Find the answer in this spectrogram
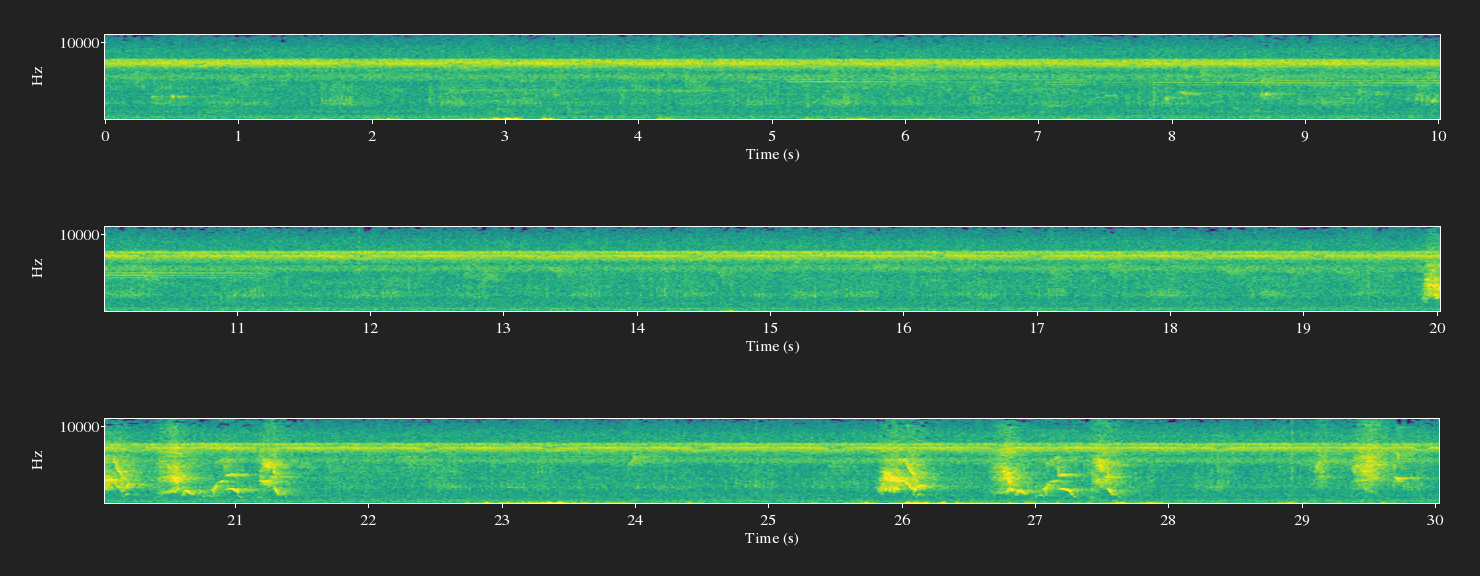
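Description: Near silence with a faint steady hiss, broken by two short runs of small bird chirps about two-thirds of the way through and again a few seconds later.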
